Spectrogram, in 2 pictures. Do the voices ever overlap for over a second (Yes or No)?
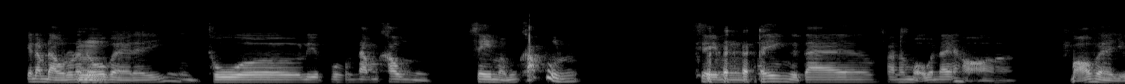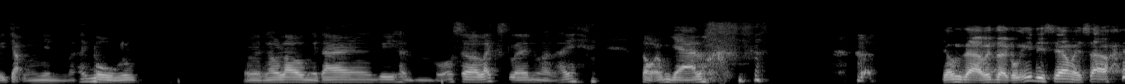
No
